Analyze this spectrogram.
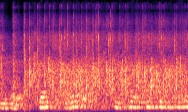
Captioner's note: applause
